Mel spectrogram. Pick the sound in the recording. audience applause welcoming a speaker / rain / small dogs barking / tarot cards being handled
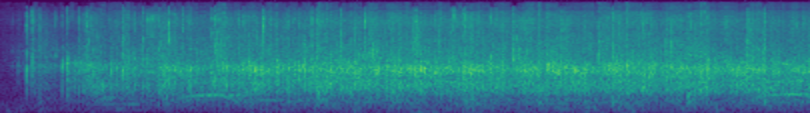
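audience applause welcoming a speaker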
